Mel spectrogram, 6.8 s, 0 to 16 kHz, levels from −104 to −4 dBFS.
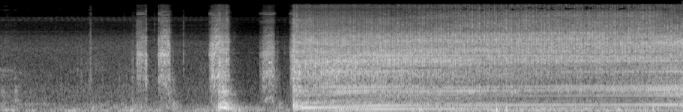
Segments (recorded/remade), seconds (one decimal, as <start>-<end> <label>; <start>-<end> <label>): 0.0-3.0 recorded; 3.0-3.8 remade; 3.8-6.8 recorded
